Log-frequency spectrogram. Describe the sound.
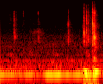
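Typing text on a computer keyboard: a few light, irregular keystroke clicks that cluster more densely toward the end, over a steady low hum. No one speaks.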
